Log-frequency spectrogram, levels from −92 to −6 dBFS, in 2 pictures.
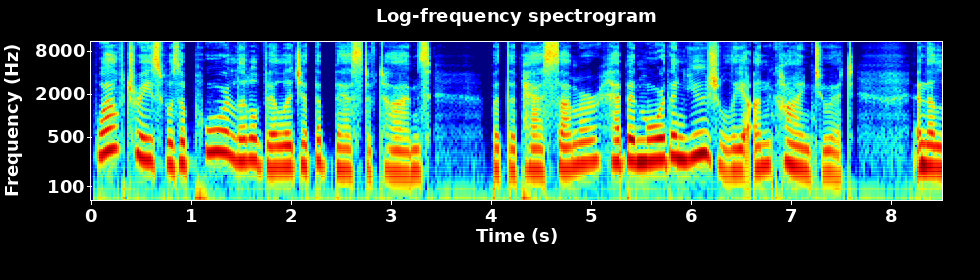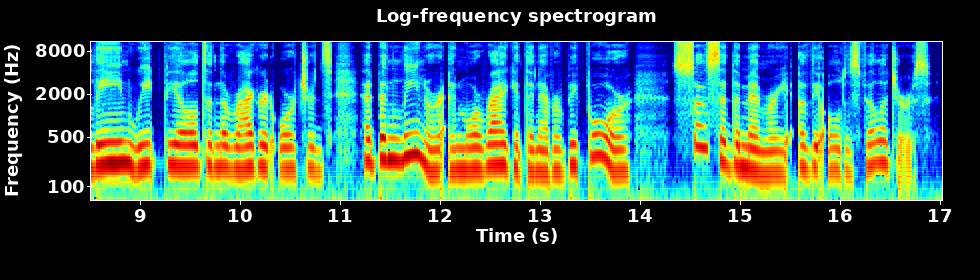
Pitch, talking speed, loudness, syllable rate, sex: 205 Hz, 175 wpm, -18 LUFS, 4.8 syllables/s, female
